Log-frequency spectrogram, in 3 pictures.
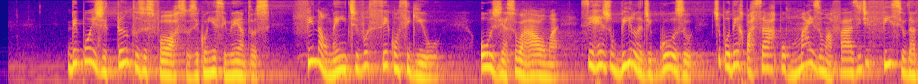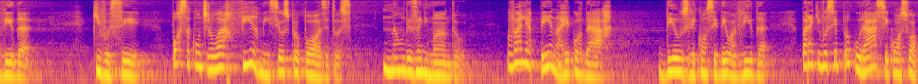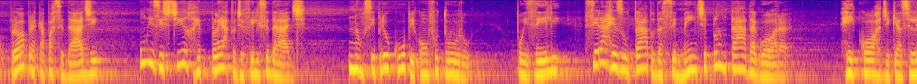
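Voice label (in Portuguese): APROVADO NO VESTIBULAR - female, Telemensagens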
